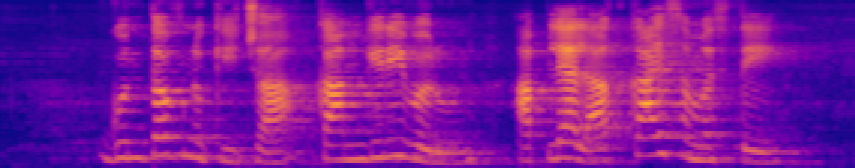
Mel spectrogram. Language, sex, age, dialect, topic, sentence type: Marathi, female, 18-24, Standard Marathi, banking, statement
